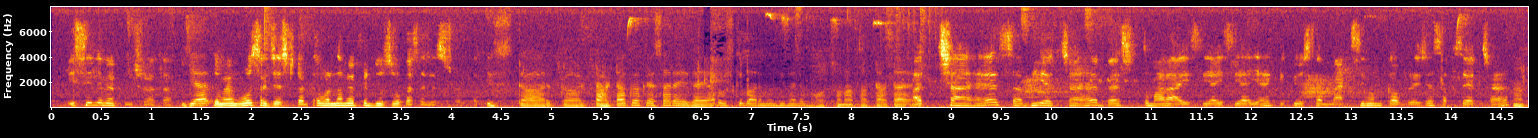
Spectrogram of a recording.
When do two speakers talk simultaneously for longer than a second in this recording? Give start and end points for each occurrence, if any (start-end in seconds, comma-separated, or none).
none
